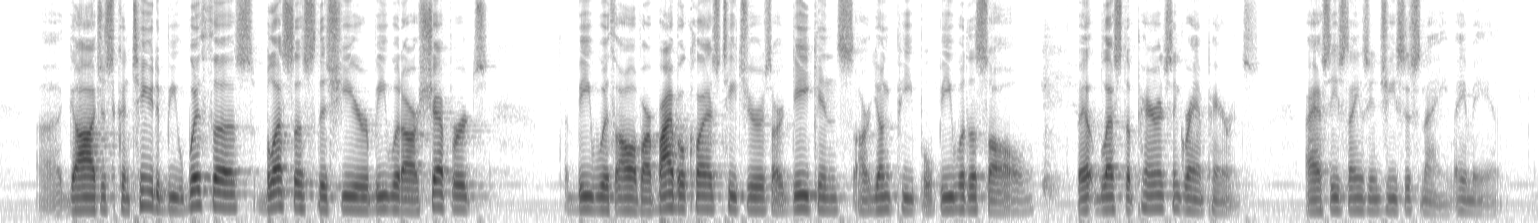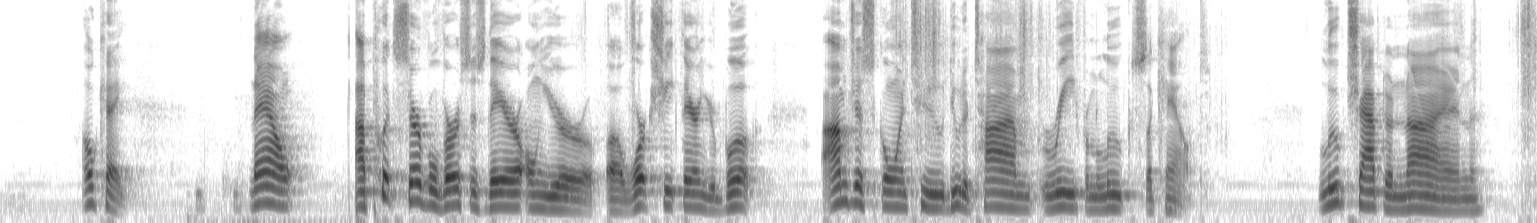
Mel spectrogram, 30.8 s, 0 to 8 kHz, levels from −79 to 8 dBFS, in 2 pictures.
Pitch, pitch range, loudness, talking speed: 125 Hz, 115-145 Hz, -23 LUFS, 145 wpm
